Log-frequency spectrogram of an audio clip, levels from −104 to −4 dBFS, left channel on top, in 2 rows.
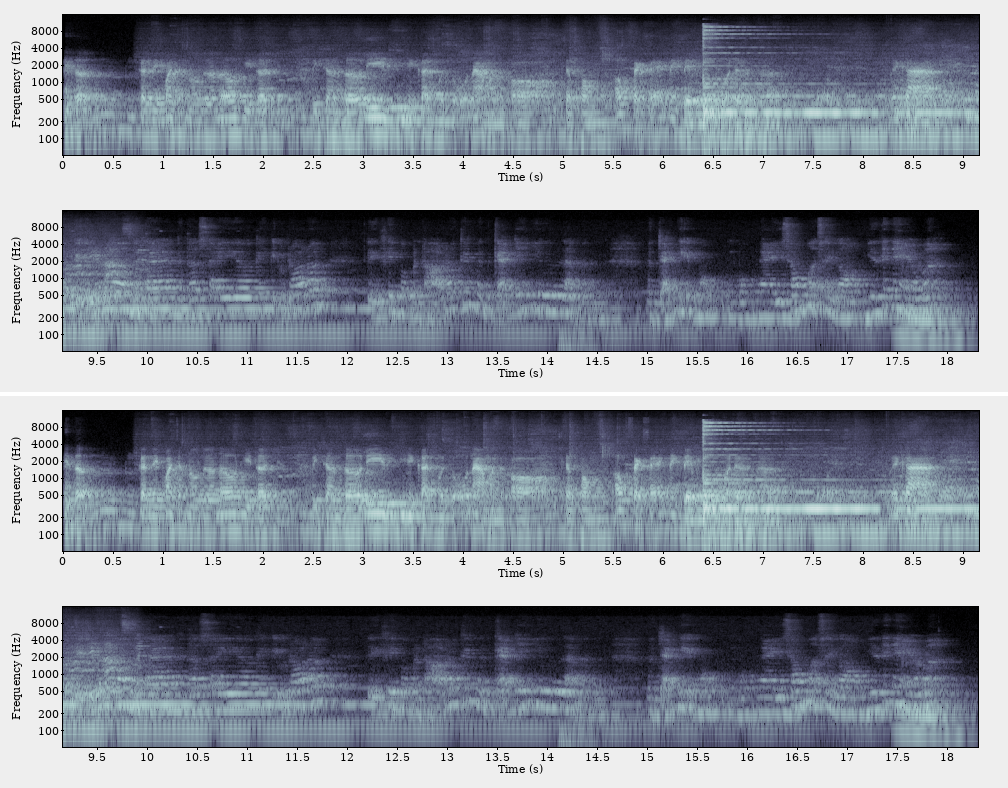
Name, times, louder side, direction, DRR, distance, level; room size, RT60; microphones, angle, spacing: voice 1, 0.0-7.2 8.2-8.7 17.5-18.0, right 2 dB, 70° right, 3 dB, 1.6 m, -31 dB
sound 1, 0.7-9.9, right 1 dB, 40° right, 4.6 m, -41 dB
voice 2, 3.1-3.6 8.3-11.7 12.2-17.9, equal, 55° left, 0 dB, 3.6 m, -40 dB
sound 2, 6.4-13.6 14.1-14.6 15.4-15.5 15.7-15.8 16.1-16.2, right 3 dB, 15° right, 0.7 m, -32 dB
12.5 x 11.0 x 3.7 m, 1.1 s
head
